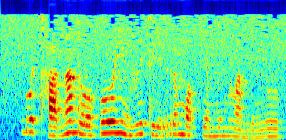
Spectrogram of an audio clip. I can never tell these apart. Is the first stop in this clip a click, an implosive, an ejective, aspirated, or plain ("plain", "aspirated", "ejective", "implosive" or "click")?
plain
